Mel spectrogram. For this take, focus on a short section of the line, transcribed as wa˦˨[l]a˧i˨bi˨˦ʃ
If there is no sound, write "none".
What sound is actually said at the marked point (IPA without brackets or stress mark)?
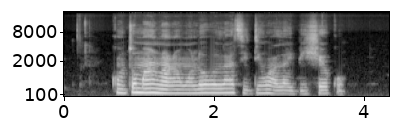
l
